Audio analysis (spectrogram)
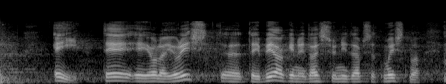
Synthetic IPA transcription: ej | t̪e̞ːejo̞lejuɾist̪t̪eejpeɑɡ̥ine̞jd̪ɑsʲjuniːt̪æpse̞lt̪mɤjst̪mɑ

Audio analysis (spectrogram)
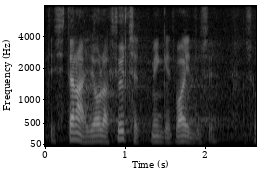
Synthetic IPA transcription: t̪isi̥t̪ænɑejo̞leksylt̪set̪miŋɡ̥ejd̪̥vɑjd̪lusḭ | su

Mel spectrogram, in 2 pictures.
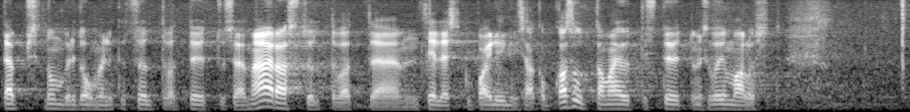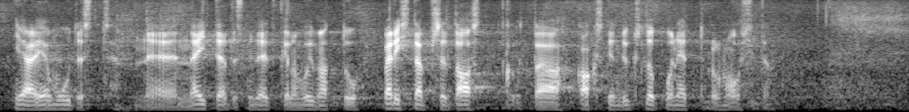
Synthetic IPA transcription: t̪æpset̪numbrid̪lo̞ːmulikˑult̪sɤlt̪ːˑuvɑ̰t̪ːø̞ːt̪ːˑuse̞̰mæːɾɑst̪sɤlt̪ːˑuvɑ̰d̪̥se̞lːe̞st̪̚kujpɑ̰lʲjuilʲːishɑ̰kːɑb̥̚kɑsut̪ˑːɑmɑɑjut̪ːˑist̪øːt̪ːˑumisevɤjmɑlʔṵst̪ | jɑjɑmuːd̪e̞st̪nʔæjt̪ˑːejɑt̪ːˑest̪mid̪ehet̪̚ke̞lʔonvɤjmɑt̪ːˑupæɾist̪æpse̞lt̪ˑɑːst̪t̪ːˑɑ̰kɑkskyend̪ykslɤpːunet̪ːepro̞ɡno̰ːsid̪̥ɑ

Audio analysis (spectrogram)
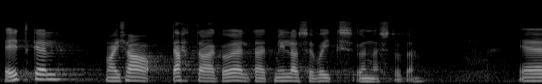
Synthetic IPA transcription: he̞t̪ke̞lmɑejsɑːt̪æht̪eɑeɡ̥ɑø̞e̞ld̪̥ɑe̞t̪ːˑmilːɑlse̞vɤ̞jksɤnːest̪ṵd̪̥ɑ̰ | jɑ

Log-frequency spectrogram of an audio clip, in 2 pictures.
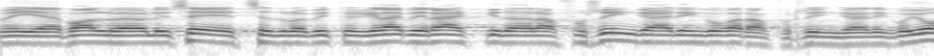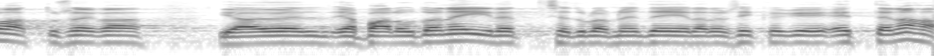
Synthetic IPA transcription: me̞jepɑlveo̞lise̞ːt̪ːse̞t̪ule̞bikːɑɡ̥ilæbiɾæːkːˑid̪̥ɑɾɑhvusriŋɡæːlʲiŋɡuɡ̥ɑɾɑhvusriŋɡ̥ælʲiŋɡ̥ujuɦɑt̪ːˑuse̞ɡɑ | jɑyeljɑpɑlud̪ɑne̞jle̞t̪ːˑse̞t̪ule̞bne̞nd̪eeːlɑɾesikːɑɡie̞t̪ːe̞nɑɦɑ

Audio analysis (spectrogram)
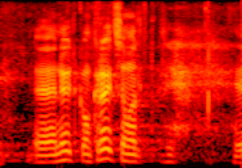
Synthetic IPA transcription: nyːd̪̥ko̞ŋkre̞ːt̪semɑlt̪

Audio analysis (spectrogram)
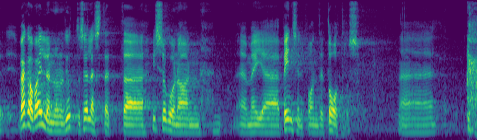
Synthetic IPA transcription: væɡ̥ɑpɑlʲːjuonːunud̪jut̪ːuse̞lːe̞st̪e̞t̪ːˑmisːuɡ̥uneo̞n | me̞jepe̞nʲsio̞nifo̞nd̪̥et̪o̞ːt̪lu̥s

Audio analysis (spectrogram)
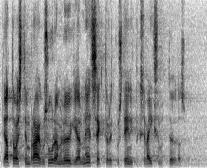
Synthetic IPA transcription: t̪eɑt̪ˑːɑvɑsʲt̪io̞npɾʔɑe̞ɡ̥usuːɾe̞mlø̞ːɡiɑlne̞ːd̪̥se̞k̚t̪o̞ɾid̪̥̚kust̪e̞ːnit̪ːˑɑ̥kse̞væjksemɑt̪ːøːd̪̥ɑs

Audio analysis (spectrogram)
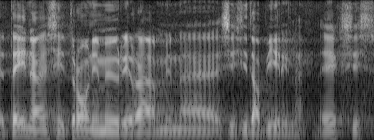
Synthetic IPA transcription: t̪e̞jne̞ɑsʲit̪ro̞ːnʲimyːɾiɾɑjɑminesisid̪ɑpiːɾilḛ | e̞hksis

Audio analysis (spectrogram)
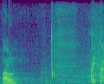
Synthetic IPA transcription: pɑlun | ɑjt̪ːɑ

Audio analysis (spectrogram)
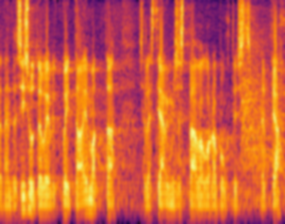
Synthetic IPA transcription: ne̞nd̪̥e̞sisud̪̥evɤjvɤjt̪ːˑɑɑjmɑt̪ːˑɑ | se̞lːe̞st̪jærɡ̥mis̬e̞st̪̚pæe̞vɑko̞rːɑpuŋk̚t̪ist̪e̞t̪ːˑjɑh

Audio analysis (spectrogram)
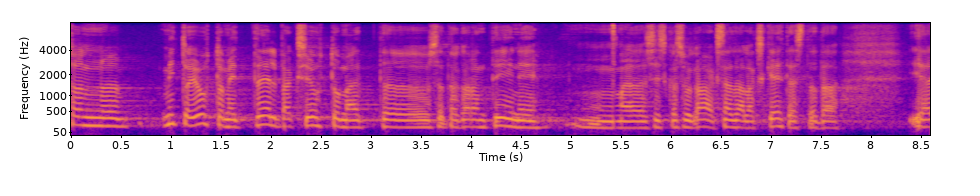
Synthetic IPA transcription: o̞n | mit̪ːˑujuht̪umit̪ˑve̞ːlpeɑksjuht̪umɑet̪ˑːse̞d̪̥ɑkɑɾɑnt̪ˑːiːni | siːskɑsvɤjkɑɦe̞ksnæd̪̥ɑlɑkske̞ht̪e̞st̪ɑd̪̥ɑ | jɑ̰

